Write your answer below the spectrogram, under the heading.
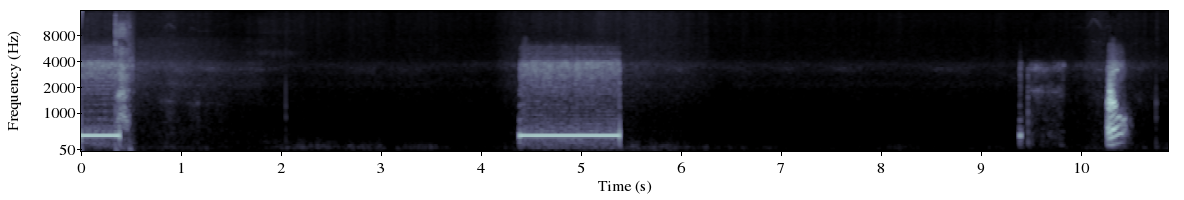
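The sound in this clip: Two steady telephone ringback tones as a call rings out, each about a second long and spaced several seconds apart, followed by a couple of brief clicks.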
